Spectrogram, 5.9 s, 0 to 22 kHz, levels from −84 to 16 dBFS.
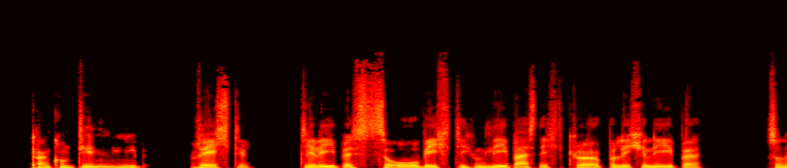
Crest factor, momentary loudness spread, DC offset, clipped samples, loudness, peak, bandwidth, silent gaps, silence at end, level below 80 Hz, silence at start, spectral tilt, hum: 18 dB; 14 LU; under 0.1%; under 0.1%; -19 LUFS; -2 dBFS; 14.5 kHz; 1.20-1.39 s, 5.61-5.68 s; 0 s; -48 dBFS; 0.25 s; -5 dB/octave; none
